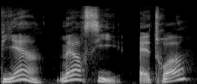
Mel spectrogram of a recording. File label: conversation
